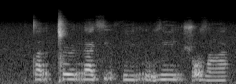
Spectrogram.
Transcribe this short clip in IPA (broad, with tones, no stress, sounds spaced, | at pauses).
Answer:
tˤ ə˧ r ǀ ə˞˦ r a˧ sʲ ṵ˦ θ i˨ r ṵ˦˨ z ĩ˦ r ʃ ṵ˦ zˤ a˧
